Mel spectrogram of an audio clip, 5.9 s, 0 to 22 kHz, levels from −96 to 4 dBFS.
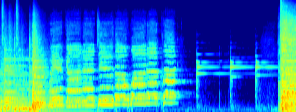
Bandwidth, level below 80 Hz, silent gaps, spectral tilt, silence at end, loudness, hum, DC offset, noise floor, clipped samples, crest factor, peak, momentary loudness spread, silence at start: over 20 kHz; -46 dBFS; none; -4.5 dB/octave; 0 s; -28 LUFS; none; under 0.1%; -57 dBFS; under 0.1%; 24 dB; -4 dBFS; 21 LU; 0 s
